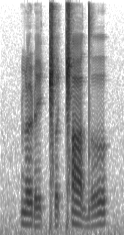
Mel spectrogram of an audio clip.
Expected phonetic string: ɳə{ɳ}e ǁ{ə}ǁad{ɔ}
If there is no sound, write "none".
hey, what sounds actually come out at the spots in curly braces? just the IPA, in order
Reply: ɽ, ə, ɤ

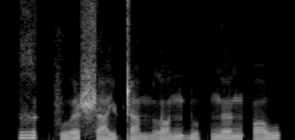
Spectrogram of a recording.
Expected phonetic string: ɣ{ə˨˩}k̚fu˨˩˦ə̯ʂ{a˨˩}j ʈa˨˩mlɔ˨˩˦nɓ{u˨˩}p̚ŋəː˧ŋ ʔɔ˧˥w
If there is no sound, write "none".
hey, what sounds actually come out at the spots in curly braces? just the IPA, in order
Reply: ə˦˥, a˨˩˦, u˨˩

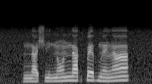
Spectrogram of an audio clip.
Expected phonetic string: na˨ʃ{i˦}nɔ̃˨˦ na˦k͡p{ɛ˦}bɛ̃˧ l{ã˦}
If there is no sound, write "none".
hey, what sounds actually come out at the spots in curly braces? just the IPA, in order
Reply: i˨, ɛ˦, ã˦

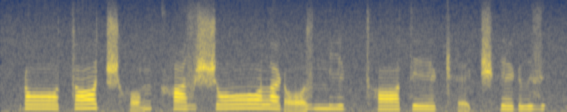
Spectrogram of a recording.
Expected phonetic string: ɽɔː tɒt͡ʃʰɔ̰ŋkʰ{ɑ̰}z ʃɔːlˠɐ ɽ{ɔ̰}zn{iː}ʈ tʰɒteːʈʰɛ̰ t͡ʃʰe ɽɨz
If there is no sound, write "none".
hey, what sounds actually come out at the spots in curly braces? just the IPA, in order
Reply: ɑ, ɔ̰, iː

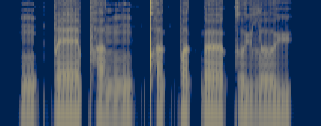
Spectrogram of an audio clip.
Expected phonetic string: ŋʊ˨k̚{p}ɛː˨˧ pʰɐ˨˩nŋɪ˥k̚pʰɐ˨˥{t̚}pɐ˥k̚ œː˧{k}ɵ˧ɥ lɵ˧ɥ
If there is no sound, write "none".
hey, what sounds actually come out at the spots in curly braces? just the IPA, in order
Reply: p, k̚, k

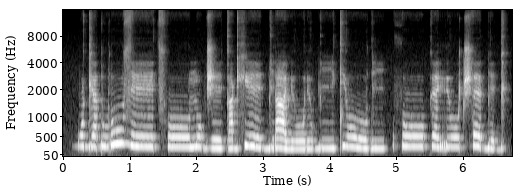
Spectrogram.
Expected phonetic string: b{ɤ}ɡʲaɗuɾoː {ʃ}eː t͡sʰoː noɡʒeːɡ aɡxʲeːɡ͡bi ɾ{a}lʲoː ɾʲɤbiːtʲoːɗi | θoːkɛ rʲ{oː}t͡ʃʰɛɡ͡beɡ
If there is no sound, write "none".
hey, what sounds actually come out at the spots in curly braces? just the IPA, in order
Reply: ɔ, z, a, oː

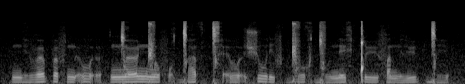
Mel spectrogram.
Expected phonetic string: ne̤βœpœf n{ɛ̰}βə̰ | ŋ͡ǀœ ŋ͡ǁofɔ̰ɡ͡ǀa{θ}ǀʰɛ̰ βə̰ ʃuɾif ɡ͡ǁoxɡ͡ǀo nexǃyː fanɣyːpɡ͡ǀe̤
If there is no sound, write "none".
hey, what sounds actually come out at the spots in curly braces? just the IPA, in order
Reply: ə̰, θ

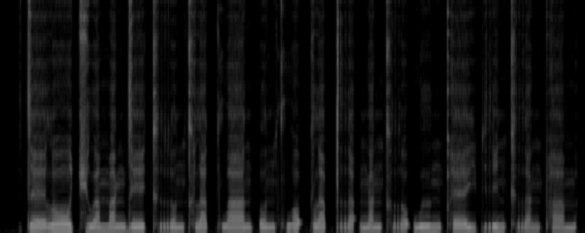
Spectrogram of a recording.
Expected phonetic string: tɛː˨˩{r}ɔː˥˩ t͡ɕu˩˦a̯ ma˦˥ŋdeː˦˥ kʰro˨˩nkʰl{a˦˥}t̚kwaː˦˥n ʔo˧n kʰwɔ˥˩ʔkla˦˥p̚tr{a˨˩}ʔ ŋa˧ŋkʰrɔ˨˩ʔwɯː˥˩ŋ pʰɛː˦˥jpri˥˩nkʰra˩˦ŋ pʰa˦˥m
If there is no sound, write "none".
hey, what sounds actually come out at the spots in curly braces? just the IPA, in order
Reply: l, a˦˥, a˨˩

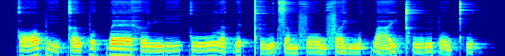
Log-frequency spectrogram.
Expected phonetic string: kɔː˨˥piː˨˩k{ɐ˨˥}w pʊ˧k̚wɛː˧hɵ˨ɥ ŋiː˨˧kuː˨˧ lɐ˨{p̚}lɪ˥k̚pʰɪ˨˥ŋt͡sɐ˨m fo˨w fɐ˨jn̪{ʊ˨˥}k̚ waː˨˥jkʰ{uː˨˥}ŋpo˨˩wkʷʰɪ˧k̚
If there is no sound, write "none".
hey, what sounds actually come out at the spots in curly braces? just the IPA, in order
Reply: ɐ˨˧, k̚, ʊ˨˥, uː˨˧

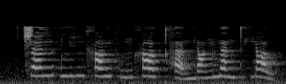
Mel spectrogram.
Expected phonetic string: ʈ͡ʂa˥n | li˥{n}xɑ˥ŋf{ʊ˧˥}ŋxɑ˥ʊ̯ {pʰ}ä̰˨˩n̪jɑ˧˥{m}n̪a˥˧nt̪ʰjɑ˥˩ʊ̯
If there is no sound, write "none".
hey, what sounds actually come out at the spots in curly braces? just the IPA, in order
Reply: ŋ, ʊ˧˥, kʰ, ŋ

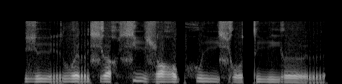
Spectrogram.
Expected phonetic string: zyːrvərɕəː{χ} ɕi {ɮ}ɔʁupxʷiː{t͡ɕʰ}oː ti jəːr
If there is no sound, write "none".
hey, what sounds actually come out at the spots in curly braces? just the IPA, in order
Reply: χ, ɮ, ɕ

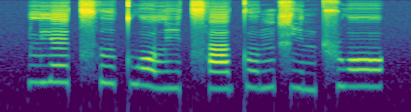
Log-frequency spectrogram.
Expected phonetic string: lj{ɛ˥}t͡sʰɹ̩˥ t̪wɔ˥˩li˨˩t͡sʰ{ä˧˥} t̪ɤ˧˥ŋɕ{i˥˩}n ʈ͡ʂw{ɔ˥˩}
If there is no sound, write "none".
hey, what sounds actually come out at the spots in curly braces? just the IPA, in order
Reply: ɛ˥, ä˧˥, i˨˩, ɔ˥

